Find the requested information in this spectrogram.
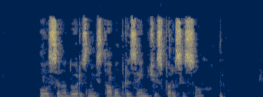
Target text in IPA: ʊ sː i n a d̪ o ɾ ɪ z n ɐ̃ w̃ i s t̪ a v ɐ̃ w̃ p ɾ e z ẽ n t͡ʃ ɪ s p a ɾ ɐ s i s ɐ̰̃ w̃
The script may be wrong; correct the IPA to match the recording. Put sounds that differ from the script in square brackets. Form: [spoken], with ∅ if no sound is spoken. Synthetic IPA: ʊ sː [e] n a d̪ o ɾ ɪ z n ɐ̃ w̃ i s t̪ a v ɐ̃ w̃ p ɾ e z ẽ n t͡ʃ ɪ s p a ɾ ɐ s [e] s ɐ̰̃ w̃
